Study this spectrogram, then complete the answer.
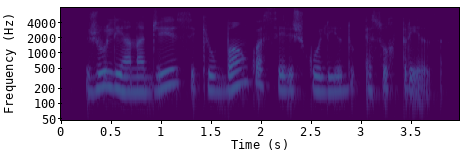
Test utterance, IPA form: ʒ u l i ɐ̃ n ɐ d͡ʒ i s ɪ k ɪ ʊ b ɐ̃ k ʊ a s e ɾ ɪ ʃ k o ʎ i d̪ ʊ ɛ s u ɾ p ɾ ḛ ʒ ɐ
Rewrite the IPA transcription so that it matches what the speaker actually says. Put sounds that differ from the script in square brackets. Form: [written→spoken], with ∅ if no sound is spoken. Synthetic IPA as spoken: ʒ u l i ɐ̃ n ɐ d͡ʒ i s ɪ k ɪ ʊ b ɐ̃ k ʊ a s e ɾ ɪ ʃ k o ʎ i d̪ ʊ ɛ s u ɾ p ɾ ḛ [ʒ→z] ɐ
